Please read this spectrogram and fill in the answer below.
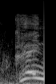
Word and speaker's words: Crane: name is crane okay crane rhymes with train and pray and say and gray and Ray and plane and the other kind of plane and and can I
